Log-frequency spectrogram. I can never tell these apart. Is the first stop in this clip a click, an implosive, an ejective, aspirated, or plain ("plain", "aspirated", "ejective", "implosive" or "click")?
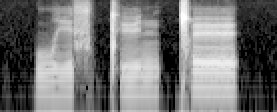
ejective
